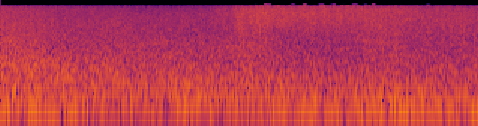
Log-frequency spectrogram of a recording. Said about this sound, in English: The Sudo Havid rolls onto her side and with a huge bang, the catches on the external doors break under the pressure, letting in a crushing flood of water.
